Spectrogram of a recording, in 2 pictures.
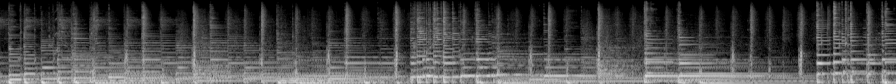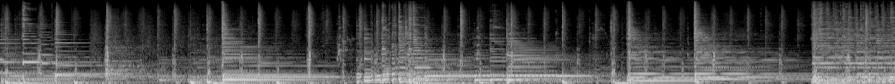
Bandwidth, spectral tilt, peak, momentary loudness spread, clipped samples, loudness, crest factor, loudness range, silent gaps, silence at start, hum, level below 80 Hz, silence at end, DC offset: over 20 kHz; -5.5 dB/octave; -2 dBFS; 8 LU; under 0.1%; -18 LUFS; 16 dB; 2 LU; none; 0 s; none; -26 dBFS; 0 s; under 0.1%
